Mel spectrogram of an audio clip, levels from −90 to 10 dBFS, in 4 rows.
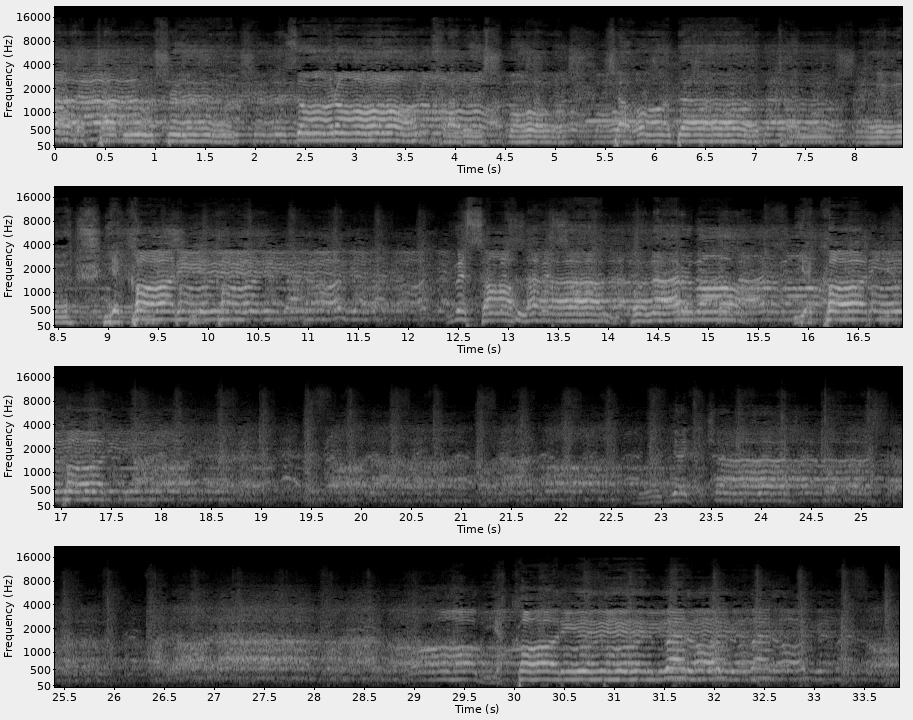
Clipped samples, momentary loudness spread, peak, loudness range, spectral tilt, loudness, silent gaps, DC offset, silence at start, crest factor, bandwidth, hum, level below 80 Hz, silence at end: under 0.1%; 17 LU; -12 dBFS; 13 LU; -4.5 dB/octave; -30 LUFS; none; under 0.1%; 0 s; 20 dB; 16 kHz; none; -66 dBFS; 0 s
